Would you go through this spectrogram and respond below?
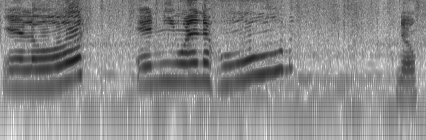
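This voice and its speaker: A woman giving casual, excitable gameplay commentary, exclaiming and talking to herself as she plays. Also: extremely high pitch, drawn-out words, soft background music. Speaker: game streamer.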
